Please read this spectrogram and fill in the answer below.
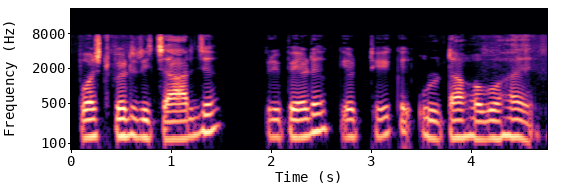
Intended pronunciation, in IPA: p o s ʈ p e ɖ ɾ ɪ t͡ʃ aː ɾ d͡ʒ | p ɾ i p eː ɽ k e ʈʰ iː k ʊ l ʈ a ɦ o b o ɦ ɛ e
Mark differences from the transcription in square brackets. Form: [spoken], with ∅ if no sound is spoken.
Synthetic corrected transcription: p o s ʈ p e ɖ ɾ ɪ t͡ʃ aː ɾ d͡ʒ | p ɾ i p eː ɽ k e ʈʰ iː k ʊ l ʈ a ɦ o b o ɦ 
